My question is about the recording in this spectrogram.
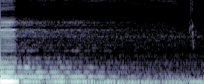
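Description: Quran recitation: the reciter's long held note at the end of a verse stops just after the start, then only a faint reverberant tail and a pause remain before the next phrase.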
